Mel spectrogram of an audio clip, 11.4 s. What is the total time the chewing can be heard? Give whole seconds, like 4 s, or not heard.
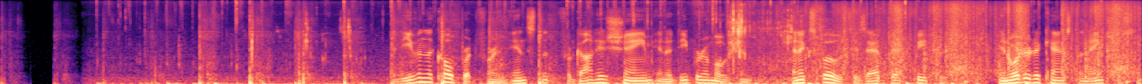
3 s.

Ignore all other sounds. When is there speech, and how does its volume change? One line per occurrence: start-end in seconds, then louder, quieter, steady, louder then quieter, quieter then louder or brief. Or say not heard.
3.9-11.3 steady.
